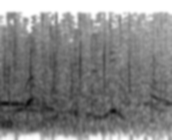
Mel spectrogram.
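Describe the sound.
Warm applause for a bishop at a parish gathering with children. Scattered, moderately quiet clapping continues steadily across the whole span.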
